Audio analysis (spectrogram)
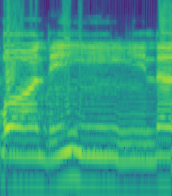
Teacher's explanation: ini qalilan karena berhenti dibaca qalila panjang. Namanya mad iwad.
